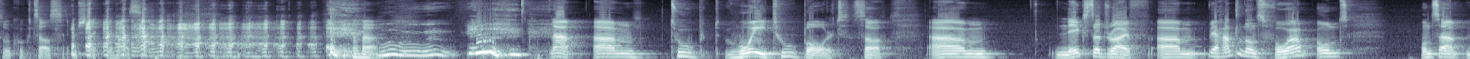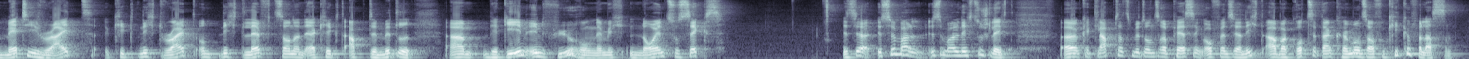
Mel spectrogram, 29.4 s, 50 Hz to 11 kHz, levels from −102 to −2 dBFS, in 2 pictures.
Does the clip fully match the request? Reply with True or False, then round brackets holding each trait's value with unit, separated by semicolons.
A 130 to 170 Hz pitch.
True (135 Hz)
